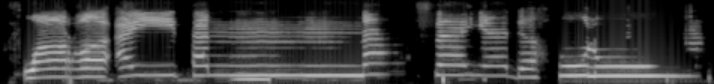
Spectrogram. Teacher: Tan langsung ditasdidkan ke nun ya, langsung tasdid. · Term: nun tasdidnya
